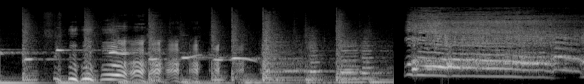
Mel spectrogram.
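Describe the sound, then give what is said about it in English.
Intro music for the Whistling Through the Graveyard segment: a short musical intro with a bending, whistled-sounding melody over a low bass line, then an abrupt switch to a denser, hissy passage with a sustained tone. No one speaks. “There's our intro music.”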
